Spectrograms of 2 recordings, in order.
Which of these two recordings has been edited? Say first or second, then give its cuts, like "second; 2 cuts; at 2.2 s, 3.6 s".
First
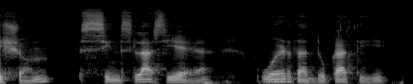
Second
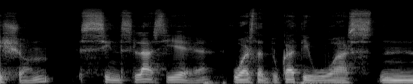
second; 1 cut; at 2.2 s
